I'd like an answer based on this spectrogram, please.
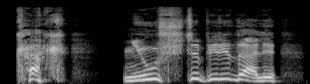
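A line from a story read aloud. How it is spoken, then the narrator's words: Laughing again. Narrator (Russian): рассмеялся опять Кармазинов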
